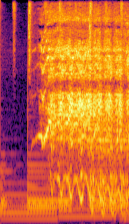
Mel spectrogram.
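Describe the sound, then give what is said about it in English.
A horse in a field neighs: one loud, drawn-out whinny that opens on a steady high call, then breaks into a rapid, quavering warble. “This is a horse. My friend the horse lives in a field.”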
